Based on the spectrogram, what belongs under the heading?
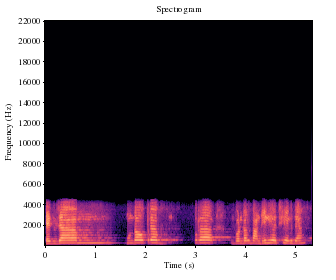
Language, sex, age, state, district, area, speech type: Odia, female, 18-30, Odisha, Sambalpur, rural, conversation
